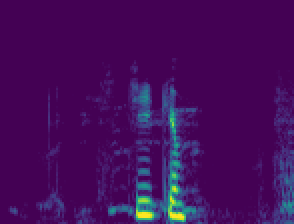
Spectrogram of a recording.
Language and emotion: Russian, neutral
